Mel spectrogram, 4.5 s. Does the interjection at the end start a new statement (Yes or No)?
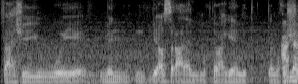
No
